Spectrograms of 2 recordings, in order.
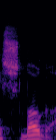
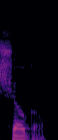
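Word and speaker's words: Schogol: According to Nicholas Seitan and uh Jeff uh Schog I always mess I always say Schluggle. I always thought it was Schluggle, but I keep messing up his name, his pronunciation, and it's Shogle.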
